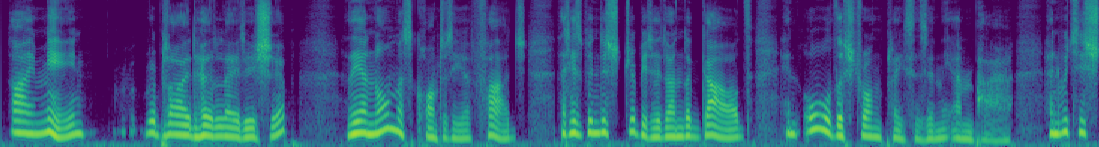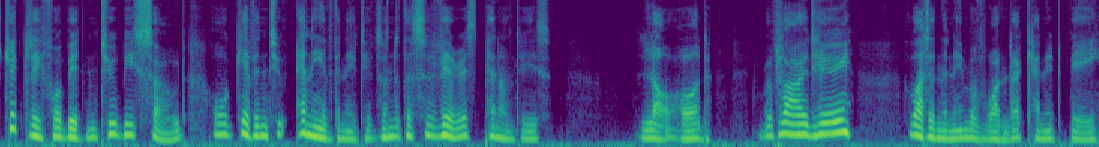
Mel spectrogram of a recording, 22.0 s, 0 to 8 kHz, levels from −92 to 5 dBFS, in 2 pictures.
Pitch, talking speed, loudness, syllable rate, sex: 145 Hz, 150 wpm, -19 LUFS, 4.8 syllables/s, male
